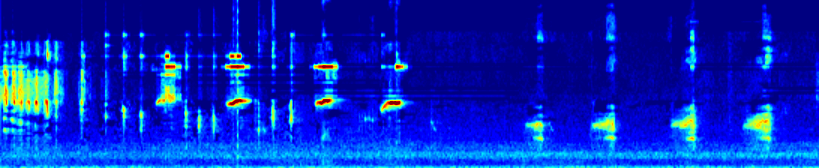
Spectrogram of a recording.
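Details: Wild songbird whose voice draws quick replies from other birds: a burst of sharp, high metallic chips and twitters, then well-spaced single whistled notes about every second. A low steady hum runs underneath.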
